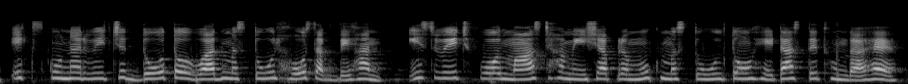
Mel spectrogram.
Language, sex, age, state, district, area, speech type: Punjabi, female, 18-30, Punjab, Rupnagar, rural, read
